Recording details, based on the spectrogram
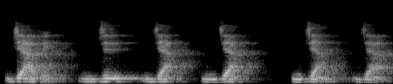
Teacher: Después vendría el fonema fricativo palatal sonoro, ¿sí? Fonema fricativo palatal sonoro, que es el fonema de yo-yo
